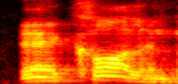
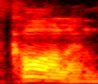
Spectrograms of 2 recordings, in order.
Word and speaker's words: Coughlan: Coughlan is the way I pronounce it. Like a lot of people would know it as Coughlan, because it's like even around Ireland, I'm from Cork, even County Cork is Coughlan. Everywhere else is Coughlan, but it's a city thing.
